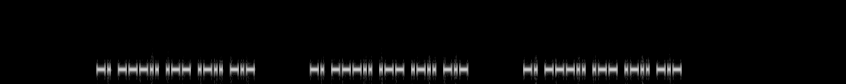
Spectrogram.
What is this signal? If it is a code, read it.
Morse code, heard as a keyed tone, about 46 wpm, 700 Hz. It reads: N8WLK N8WLK N8WLK
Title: USA Call Signs - 5 Characters - Repeated 3x - 45wpm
